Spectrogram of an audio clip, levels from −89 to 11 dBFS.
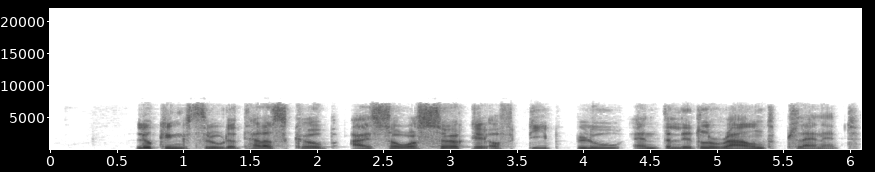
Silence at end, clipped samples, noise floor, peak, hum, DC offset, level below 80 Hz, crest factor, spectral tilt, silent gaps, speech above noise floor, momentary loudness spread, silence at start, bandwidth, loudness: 0.05 s; under 0.1%; -75 dBFS; -2 dBFS; none; under 0.1%; -56 dBFS; 22 dB; -4 dB/octave; none; 52 dB; 8 LU; 0.65 s; 7.6 kHz; -22 LUFS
